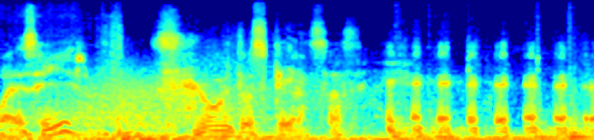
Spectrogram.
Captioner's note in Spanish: Risas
